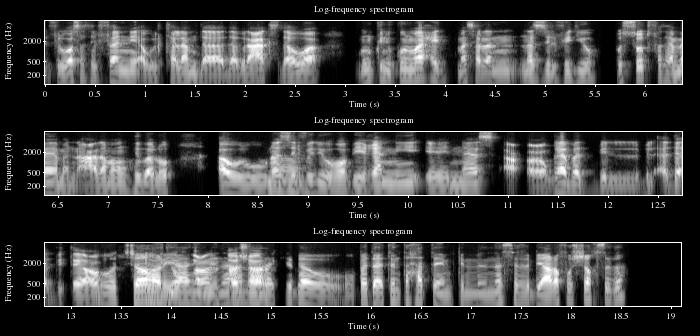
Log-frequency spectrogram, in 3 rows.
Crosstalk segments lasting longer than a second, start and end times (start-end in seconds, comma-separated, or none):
13.2-15.0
